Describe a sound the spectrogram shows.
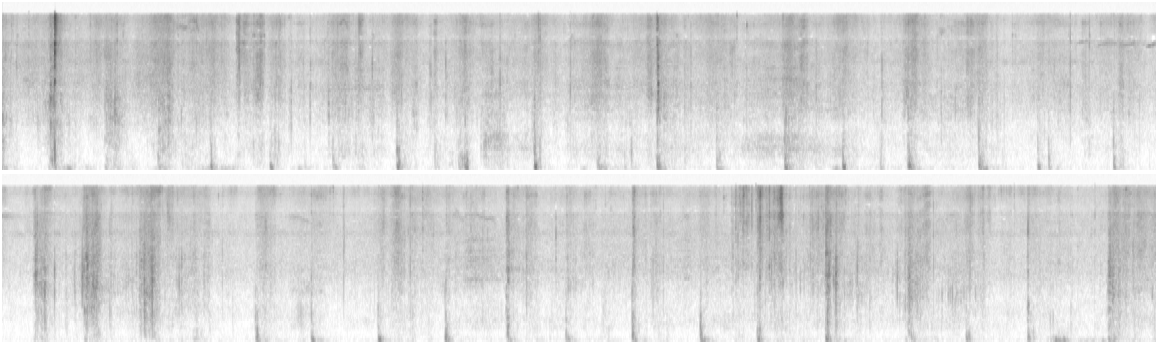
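Footsteps crunch and scuff steadily on a rocky path.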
